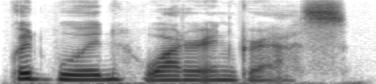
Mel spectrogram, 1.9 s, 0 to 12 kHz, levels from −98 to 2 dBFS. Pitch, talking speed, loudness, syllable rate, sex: 185 Hz, 160 wpm, -19 LUFS, 3.7 syllables/s, female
